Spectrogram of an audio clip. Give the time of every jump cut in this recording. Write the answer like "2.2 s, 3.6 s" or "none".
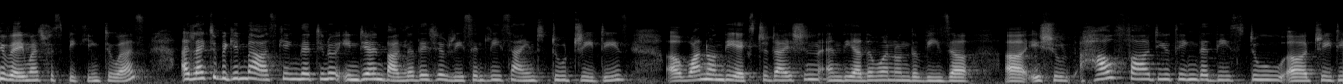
11.0 s

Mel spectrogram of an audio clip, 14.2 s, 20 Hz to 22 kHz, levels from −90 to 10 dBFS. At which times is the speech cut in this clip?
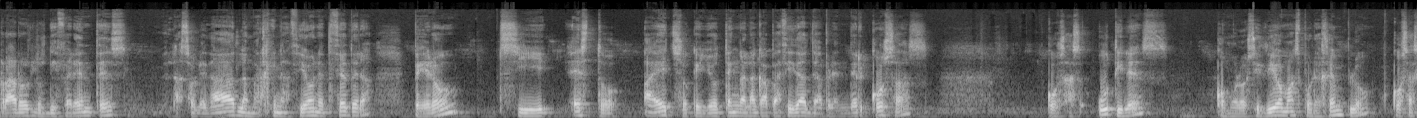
none

